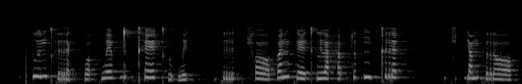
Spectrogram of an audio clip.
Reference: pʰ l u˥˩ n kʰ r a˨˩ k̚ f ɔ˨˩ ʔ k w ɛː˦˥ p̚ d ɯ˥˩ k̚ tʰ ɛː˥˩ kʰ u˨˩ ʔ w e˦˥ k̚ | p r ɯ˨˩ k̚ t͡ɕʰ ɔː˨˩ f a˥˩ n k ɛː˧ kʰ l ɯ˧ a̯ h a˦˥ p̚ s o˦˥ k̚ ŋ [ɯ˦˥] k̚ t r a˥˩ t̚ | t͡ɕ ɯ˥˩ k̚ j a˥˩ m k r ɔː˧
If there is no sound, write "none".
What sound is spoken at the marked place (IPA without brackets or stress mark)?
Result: ɯ˦˥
